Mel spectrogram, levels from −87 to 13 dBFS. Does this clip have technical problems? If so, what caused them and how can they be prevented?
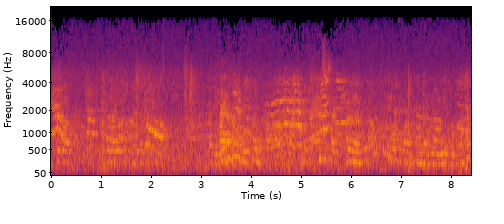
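Yes. Generation loss runs through the whole clip. The sound is swirly and hollow, with smeared attacks and a watery texture. Nothing is present above 16.5 kHz. The likely cause is lossy re-encoding, with the audio passed through MP3 about three times, at a rate that fits 64 kbit/s. Each pass re-quantises on a shifted frame grid, so noise and spectral gaps pile up. To prevent it, keep a lossless master and encode to MP3 only once, at the final step.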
